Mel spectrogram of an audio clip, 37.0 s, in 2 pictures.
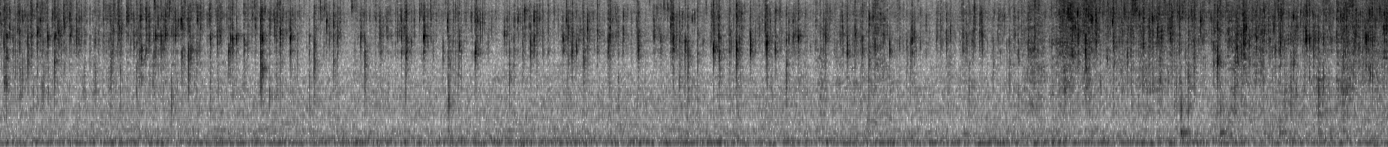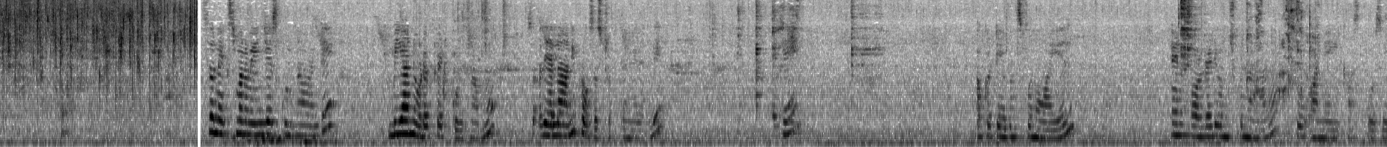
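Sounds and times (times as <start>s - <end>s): potatoes frying in hot oil: 0.0s - 21.8s, 34.1s - 37.0s.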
